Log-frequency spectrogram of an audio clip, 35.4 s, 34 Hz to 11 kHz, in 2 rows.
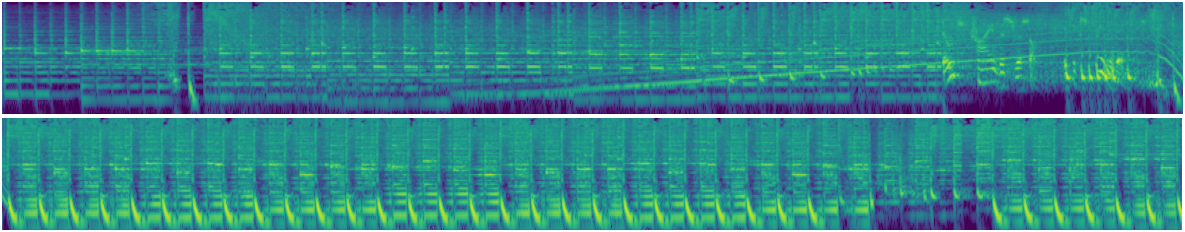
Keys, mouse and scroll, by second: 2.0 click, 6.4 ctrl+v, 7.1 Return, 9.9 click, 10.9 ctrl+c, 13.0 ctrl+click, 16.8 click, 19.6 ctrl+v, 20.7 Return, 22.5 click, 23.8 ctrl+c, 25.3 ctrl+click, 26.7 click, 28.9 click, 30.5 click, 31.4 ctrl+v, 32.1 Return, 33.3 click, 34.3 ctrl+c.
